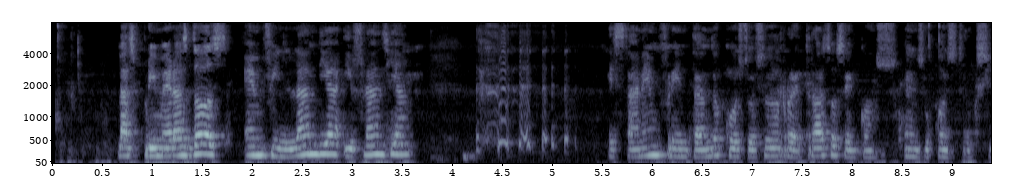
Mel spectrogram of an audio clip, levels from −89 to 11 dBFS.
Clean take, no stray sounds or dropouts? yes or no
no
